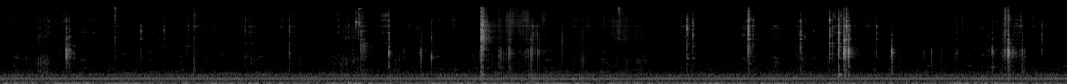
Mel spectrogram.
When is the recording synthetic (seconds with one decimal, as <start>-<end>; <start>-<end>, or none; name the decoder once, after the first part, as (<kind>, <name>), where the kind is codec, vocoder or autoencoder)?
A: 4.8-6.4 (vocoder, BigVGAN v2)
